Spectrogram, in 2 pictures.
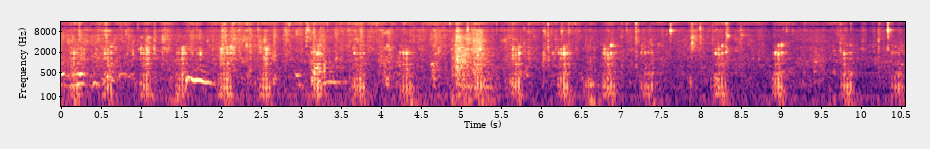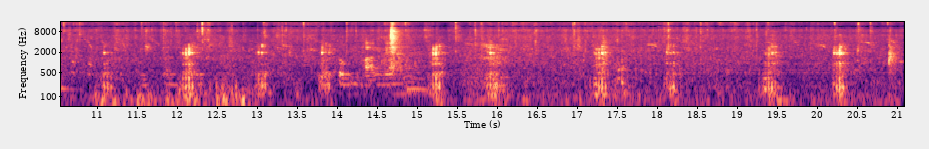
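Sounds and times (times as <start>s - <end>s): pig squealing: 0.0s - 4.8s
pigs grunting: 0.0s - 20.7s.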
